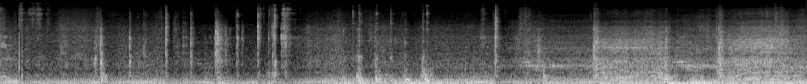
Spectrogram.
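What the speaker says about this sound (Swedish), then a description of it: "starta upp maskinen igen" A diesel engine on an off-road truck, a Volvo TGB or Unimog, turns over and settles into a steady loud rumble close by, with keys jangling and metallic rattles over the top and no voices.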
